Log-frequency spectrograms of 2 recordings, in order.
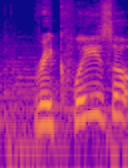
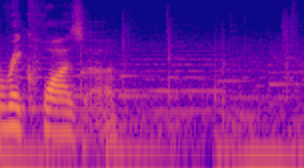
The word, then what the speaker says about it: Rayquaza: Rayquaza or Rayquaza?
